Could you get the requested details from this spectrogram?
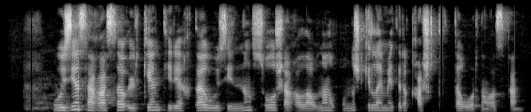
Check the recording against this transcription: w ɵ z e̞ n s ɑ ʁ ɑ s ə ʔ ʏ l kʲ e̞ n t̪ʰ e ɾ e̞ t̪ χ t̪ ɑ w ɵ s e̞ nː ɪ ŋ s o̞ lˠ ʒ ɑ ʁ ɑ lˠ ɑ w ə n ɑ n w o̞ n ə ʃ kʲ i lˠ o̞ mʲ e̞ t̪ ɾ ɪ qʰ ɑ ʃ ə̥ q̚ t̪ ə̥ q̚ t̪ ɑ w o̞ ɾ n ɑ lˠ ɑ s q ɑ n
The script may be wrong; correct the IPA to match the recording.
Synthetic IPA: w ɵ z e̞ n s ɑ ʁ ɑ s ə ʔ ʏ l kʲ e̞ n t̪ʰ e ɾ e̞ χ t̪ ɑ w ɵ z e̞ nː ɪ ŋ s o̞ lˠ ʒ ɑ ʁ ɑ lˠ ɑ w ə n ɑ n w o̞ n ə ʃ kʲ i lˠ o̞ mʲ e̞ t̪ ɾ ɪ qʰ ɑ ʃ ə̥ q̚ t̪ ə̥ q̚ t̪ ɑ w o̞ ɾ n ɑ lˠ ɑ s q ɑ n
